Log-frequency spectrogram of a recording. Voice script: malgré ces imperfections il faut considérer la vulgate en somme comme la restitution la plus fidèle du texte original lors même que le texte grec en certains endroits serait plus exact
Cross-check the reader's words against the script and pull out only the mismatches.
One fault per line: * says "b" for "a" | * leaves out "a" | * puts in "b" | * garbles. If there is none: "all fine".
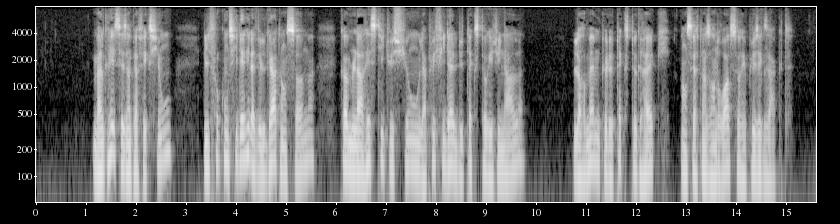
all fine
